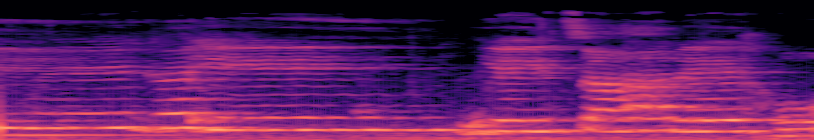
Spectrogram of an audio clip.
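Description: A woman singing a gospel song solo into a handheld microphone. She holds one long note for about two seconds, drops lower, then rises again near the end.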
